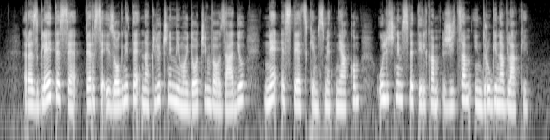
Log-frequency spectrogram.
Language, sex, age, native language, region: Slovenian, female, 30-49, Slovenian, Gorica region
